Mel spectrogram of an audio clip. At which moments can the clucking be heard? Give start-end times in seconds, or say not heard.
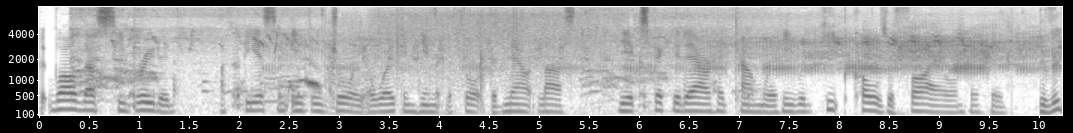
0.3-2.9, 5.4-7.4.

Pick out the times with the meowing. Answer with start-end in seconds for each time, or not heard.
not heard.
